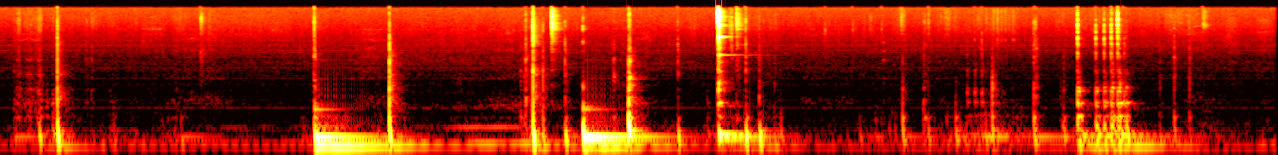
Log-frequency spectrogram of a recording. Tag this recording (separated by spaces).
acoustic cello pickup unprocessed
